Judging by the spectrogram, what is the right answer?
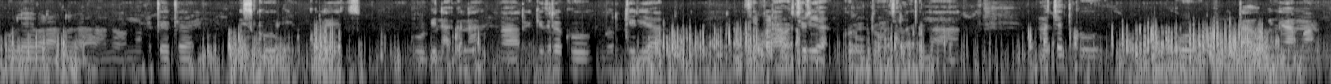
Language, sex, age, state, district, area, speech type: Santali, male, 18-30, Jharkhand, Pakur, rural, spontaneous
